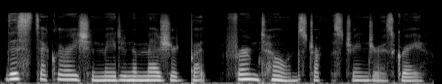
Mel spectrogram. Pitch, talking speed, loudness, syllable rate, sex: 195 Hz, 190 wpm, -19 LUFS, 5.2 syllables/s, female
